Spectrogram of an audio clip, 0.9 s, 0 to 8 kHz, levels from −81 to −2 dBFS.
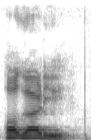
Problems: none marked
